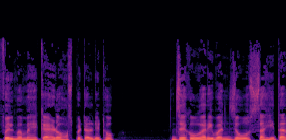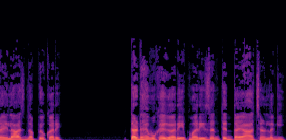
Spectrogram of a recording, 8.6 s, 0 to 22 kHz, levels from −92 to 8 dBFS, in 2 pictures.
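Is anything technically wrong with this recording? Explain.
Yes, there are two faults in this speech clip. At 1.01 s there is a jump where the audio lurches forward by about 70 ms. These are compressed frames skipped: whole frames never reached the output, and the skip fits roughly four frames of 20 ms.

From 2.68 to 4.18 s a faint hiss and graininess rides on the louder, brighter parts of the speech and disappears in the pauses. This is sample clock jitter. The converter's clock wanders by around a microsecond, so samples land slightly off-time, leaving an error about 45 dB below the signal that grows with steep waveform slopes.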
